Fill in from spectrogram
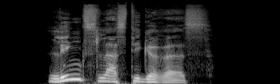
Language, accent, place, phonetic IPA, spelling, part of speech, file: German, Germany, Berlin, [ˈlɪŋksˌlastɪɡəʁəs], linkslastigeres, adjective, De-linkslastigeres.ogg
- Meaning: strong/mixed nominative/accusative neuter singular comparative degree of linkslastig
